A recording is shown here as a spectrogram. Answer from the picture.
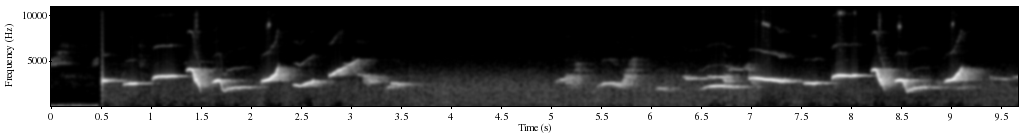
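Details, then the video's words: Varied Oriental magpie-robin song at night, made of quick phrases of sharp, swooping chirps and whistles in two bursts with a short pause between, over a faint hiss. "JUARA NYA KACER GACOR pasti ikut bunyi Kacer males stress macet bisu langsung gacor"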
